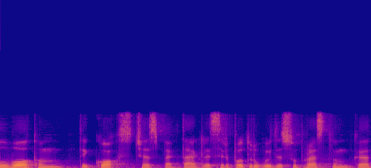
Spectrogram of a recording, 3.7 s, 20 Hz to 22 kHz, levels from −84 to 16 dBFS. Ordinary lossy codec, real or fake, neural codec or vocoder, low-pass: MP3, 96 kbps; fake; codec, 16 kHz, about 1 kbps, DyCAST, with the encoder's durations; 7.2 kHz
